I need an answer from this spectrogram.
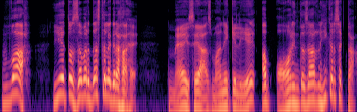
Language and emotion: Hindi, surprised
